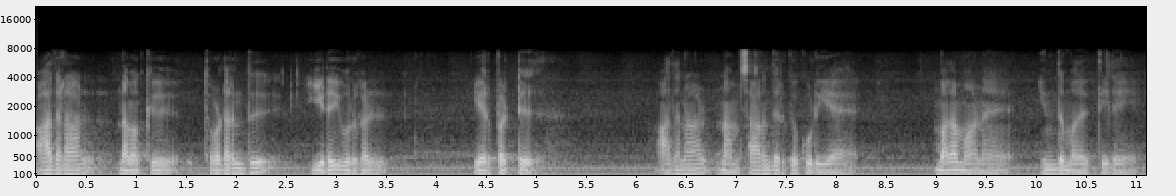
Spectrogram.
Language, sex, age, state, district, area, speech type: Tamil, male, 30-45, Tamil Nadu, Salem, rural, spontaneous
